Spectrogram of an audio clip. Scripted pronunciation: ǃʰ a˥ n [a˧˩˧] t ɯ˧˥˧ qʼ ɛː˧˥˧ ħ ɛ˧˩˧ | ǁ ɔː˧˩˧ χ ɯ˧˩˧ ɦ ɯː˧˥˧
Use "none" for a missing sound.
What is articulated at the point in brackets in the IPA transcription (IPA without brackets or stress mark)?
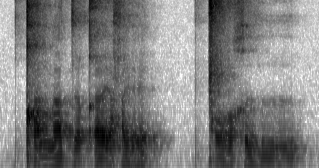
a˧˥˧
